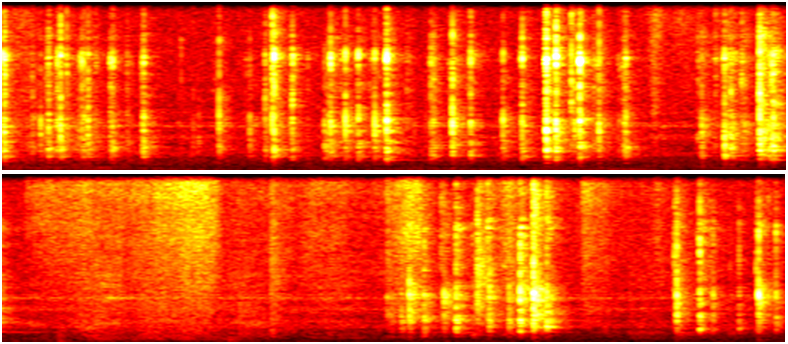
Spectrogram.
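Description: Fingertips press and tap the keys of a black plastic gaming keyboard, producing bursts of sharp, bright clicks and clacks. Typing pauses briefly midway, leaving a soft hiss, before the tapping resumes.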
